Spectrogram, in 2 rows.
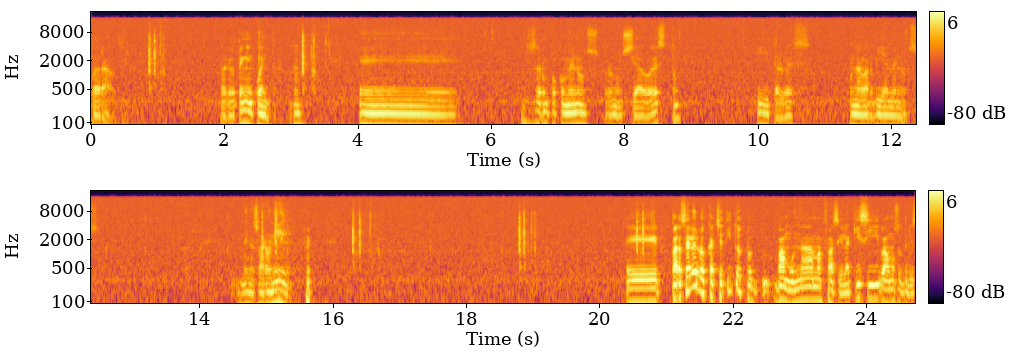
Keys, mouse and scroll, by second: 1.1 alt+Tab, 3.3 alt+Tab, 5.9 click, 7.1-8.9 drag, 9.7-12.5 drag, 12.6 click, 12.8 middle click, 13.0 click, 14.0 click, 15.3 alt+Tab, 16.6 alt+Tab, 17.4-18.7 drag, 19.0 alt+Tab, 20.8 alt+Tab, 22.9 click.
